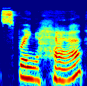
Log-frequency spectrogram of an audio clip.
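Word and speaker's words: springhaas: an animal called the spring ha and a lot of people don't know what a spring ha is so they actually spelled spring hair but spring ha is the pronunciation and they look like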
